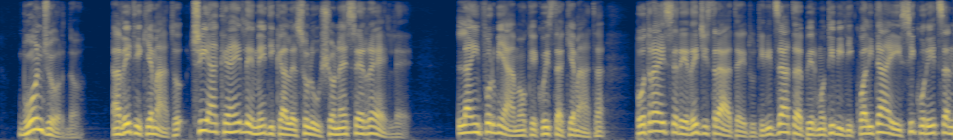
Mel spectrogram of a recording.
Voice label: male it

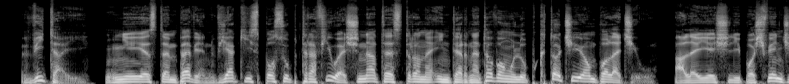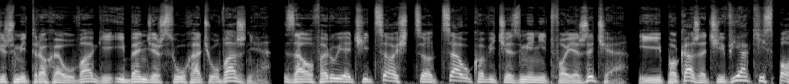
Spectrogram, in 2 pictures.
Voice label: male polish

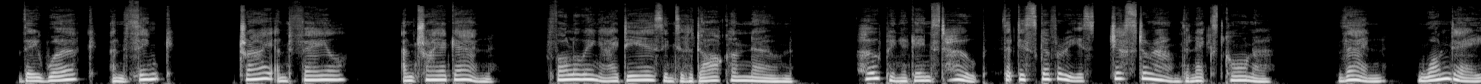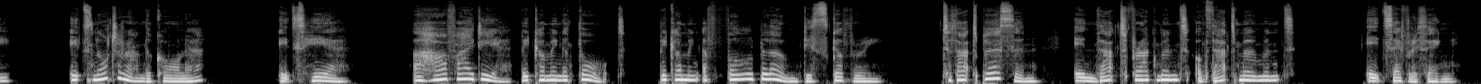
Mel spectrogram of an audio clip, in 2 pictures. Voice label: female English British

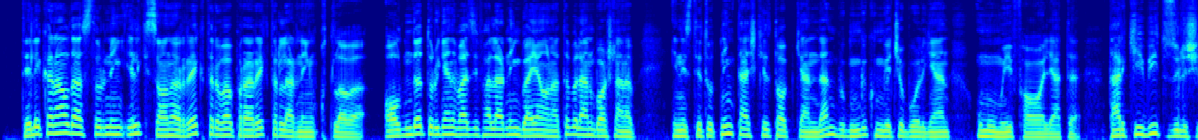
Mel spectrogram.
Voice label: male uzbek

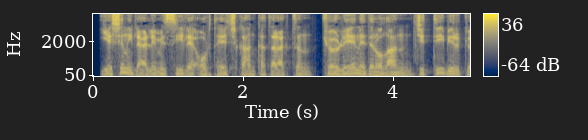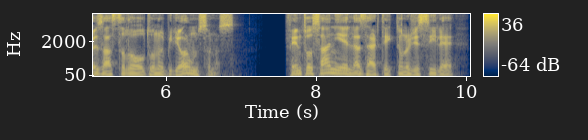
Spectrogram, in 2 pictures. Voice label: male Turk

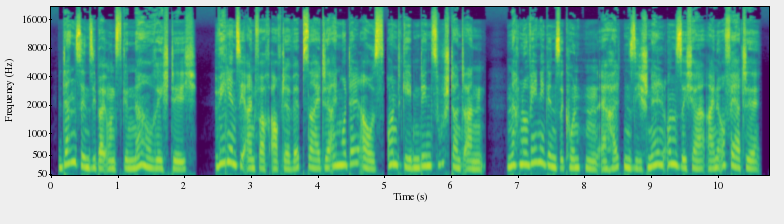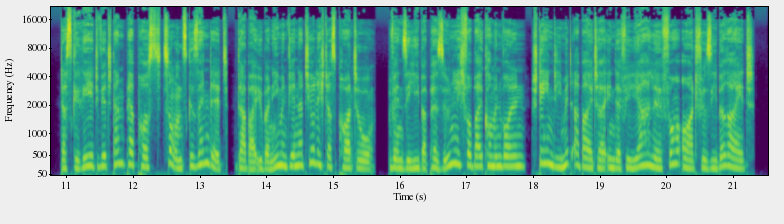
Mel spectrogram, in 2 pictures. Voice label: female German

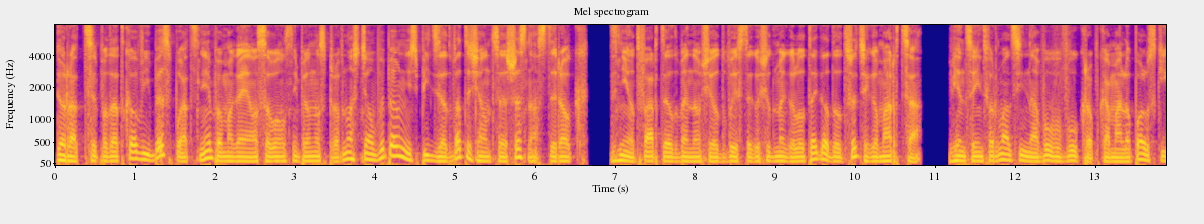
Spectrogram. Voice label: male polish

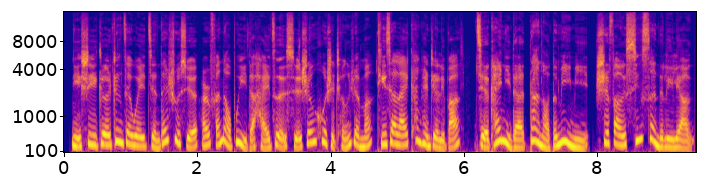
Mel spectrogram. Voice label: female china

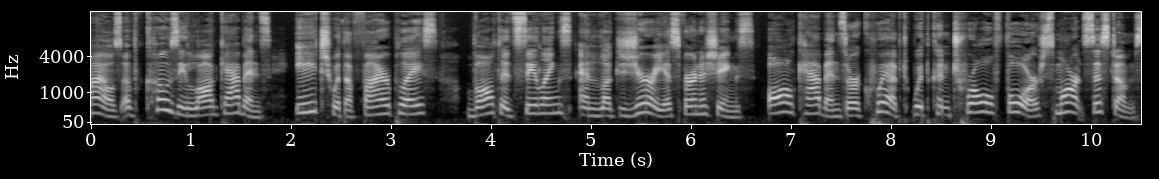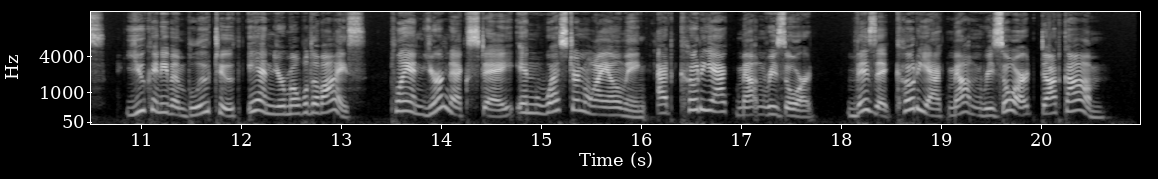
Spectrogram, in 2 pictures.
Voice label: female, English south american

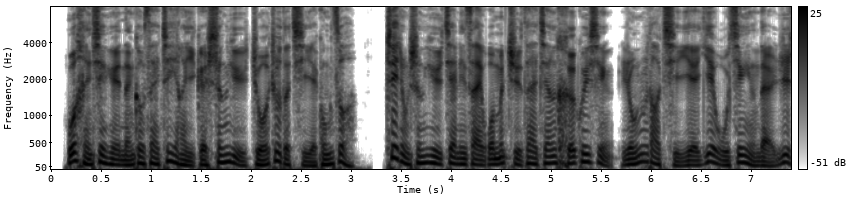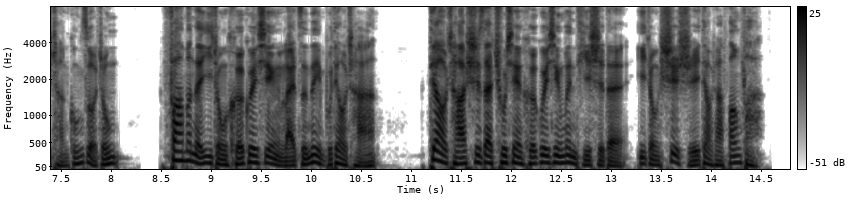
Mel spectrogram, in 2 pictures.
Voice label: male mandarin china

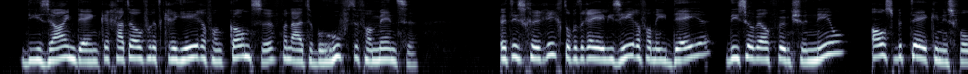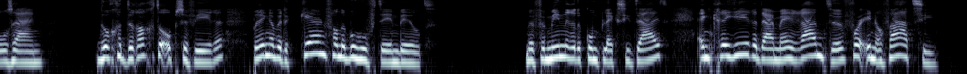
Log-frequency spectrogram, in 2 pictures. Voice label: female Dutch

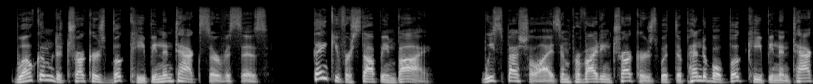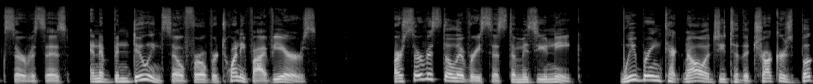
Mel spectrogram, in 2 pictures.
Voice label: male English American

